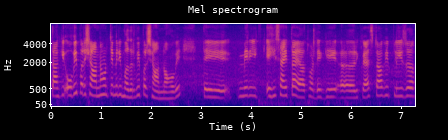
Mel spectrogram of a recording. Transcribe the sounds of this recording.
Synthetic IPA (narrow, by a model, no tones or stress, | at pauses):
t̪ãːkɪʔoːʋiːpəɾeːʃaːnːaːɦʊɳt̪eːmeːɾiːməd̪əɾʋiːpəɾeːʃaːnːaːɦoːʋeː | t̪eːmeːɾiːeɦiːsaːɪt̪aːjaːt̪ʊaːɖeːəɡeːɾɪkʋɛːsʈaːʋiːpliːz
